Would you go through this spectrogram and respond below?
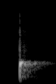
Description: checkmark-pop.mp3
